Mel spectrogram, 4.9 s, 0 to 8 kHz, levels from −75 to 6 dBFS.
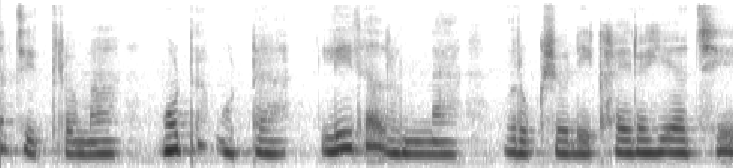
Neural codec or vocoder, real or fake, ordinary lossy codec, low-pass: none; real; none; 7.2 kHz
